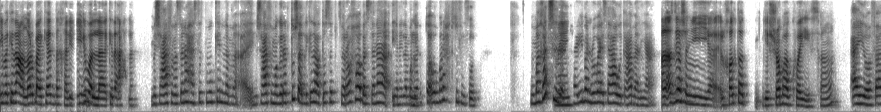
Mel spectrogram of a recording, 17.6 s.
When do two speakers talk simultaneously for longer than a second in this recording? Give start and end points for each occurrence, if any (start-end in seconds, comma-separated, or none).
none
